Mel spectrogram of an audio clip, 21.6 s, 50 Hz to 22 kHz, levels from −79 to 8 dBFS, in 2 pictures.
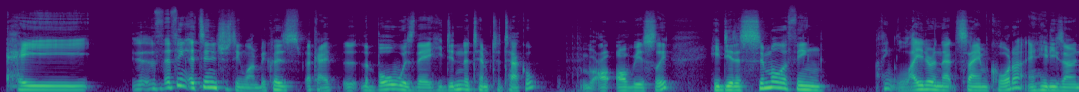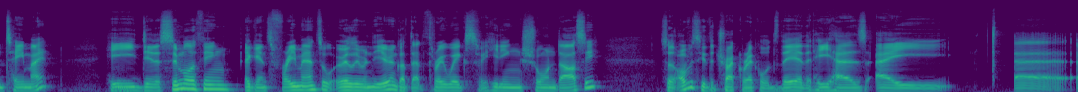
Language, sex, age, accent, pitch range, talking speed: English, male, 20-39, Australian, 100-125 Hz, 185 wpm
